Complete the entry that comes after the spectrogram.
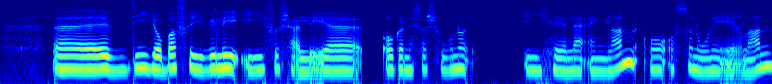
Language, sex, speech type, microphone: Norwegian, female, spontaneous, Sennheiser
